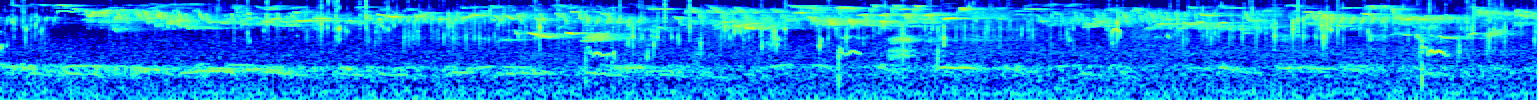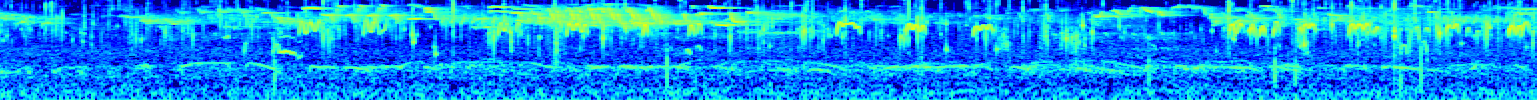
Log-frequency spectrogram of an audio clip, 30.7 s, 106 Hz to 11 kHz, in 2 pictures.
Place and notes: Atlantic Pond, Ballintemple, Cork, Ireland - Ducklings Feeding
A mother duck bringing her nine ducklings to feed in a small muddy puddle in the grass on the edge of the pond. The ducklings are very quiet at the start of the recording as I wanted to keep the sense of them approaching, but by the middle they're right up next to the microphone. I'd seen them use this puddle the previous day so in the morning I left my microphone there and waited for them to come along. Their cheeps, wing splashes, beak snaps and bloops, and the sounds the mother uses to talk to her chicks are all amazing. While they were feeding two hooded crows flew over (to try and catch a duckling for breakfast). Mother duck chased them away, and you can hear me running across to scare the crows too. Recorded with a Zoom H1.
